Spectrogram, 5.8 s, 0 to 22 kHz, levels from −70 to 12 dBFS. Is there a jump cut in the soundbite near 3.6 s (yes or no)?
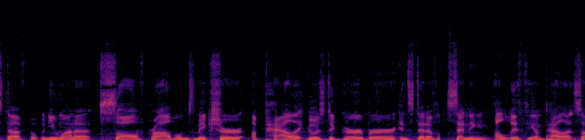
no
